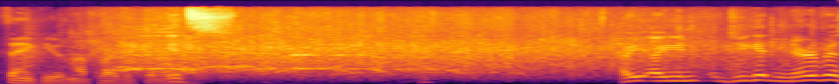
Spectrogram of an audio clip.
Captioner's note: cheers and applause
